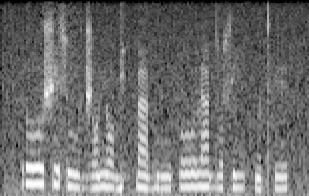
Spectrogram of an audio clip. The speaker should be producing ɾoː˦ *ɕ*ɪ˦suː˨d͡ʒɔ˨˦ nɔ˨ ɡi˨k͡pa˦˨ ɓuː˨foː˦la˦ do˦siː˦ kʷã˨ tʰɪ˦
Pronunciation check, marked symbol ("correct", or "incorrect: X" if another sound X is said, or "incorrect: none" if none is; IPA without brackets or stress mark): incorrect: ʃ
